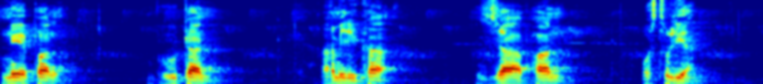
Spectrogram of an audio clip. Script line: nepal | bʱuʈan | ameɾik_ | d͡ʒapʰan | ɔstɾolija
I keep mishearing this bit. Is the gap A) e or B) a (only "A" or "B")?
B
